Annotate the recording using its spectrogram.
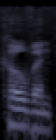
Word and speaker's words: Coven: He pronounces it, Coven.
